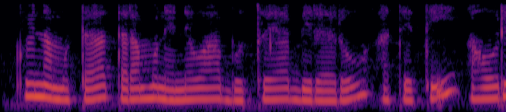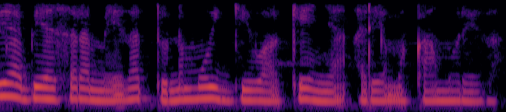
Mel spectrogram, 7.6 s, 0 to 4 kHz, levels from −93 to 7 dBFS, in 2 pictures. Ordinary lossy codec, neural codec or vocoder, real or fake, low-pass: none; none; real; 3.6 kHz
